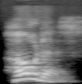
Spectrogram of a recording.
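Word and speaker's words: ὁδός: Down here it's Otis. See the rough breathing right there. Oh, Hodus. Hodus got an H in front of it.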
